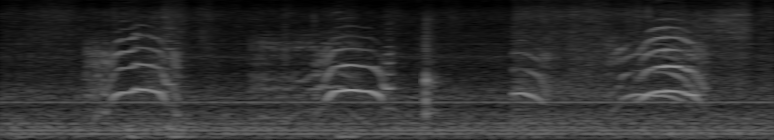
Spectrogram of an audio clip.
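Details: Three clear, drawn-out arched mews from a hungry rescued baby kitten asking for milk in the morning, spaced about a second apart over a quiet indoor hum.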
